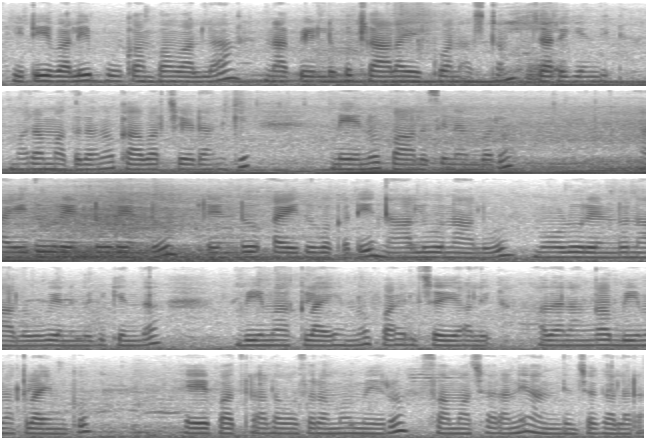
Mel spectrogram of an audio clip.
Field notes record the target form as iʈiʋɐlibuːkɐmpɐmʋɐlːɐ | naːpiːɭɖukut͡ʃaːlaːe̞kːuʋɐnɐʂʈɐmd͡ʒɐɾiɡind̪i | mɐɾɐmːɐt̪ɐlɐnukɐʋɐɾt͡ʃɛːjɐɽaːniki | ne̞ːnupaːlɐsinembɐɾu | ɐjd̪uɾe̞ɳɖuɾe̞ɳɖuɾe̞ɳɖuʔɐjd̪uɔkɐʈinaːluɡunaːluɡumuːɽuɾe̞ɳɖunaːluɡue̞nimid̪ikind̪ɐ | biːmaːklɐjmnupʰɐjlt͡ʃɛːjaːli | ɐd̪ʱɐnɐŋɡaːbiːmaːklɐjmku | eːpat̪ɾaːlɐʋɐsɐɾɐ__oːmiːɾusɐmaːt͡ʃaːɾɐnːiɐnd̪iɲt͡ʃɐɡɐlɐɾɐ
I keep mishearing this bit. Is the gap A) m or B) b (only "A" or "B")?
A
